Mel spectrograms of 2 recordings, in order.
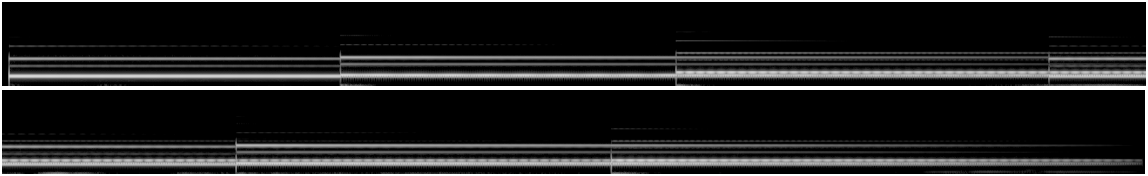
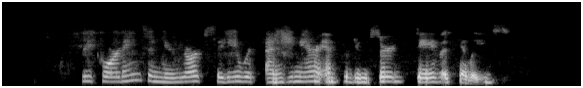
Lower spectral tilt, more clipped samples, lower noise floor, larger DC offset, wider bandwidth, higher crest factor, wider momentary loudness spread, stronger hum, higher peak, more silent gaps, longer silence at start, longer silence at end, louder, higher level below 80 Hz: about the same, -6.5 dB/octave vs -7 dB/octave; neither; second, -43 dBFS vs -74 dBFS; neither; second, 3.2 kHz vs 6.8 kHz; second, 10 dB vs 16 dB; first, 10 LU vs 7 LU; neither; second, -6 dBFS vs -2 dBFS; neither; second, 0.05 s vs 0.8 s; second, 0.35 s vs 0.75 s; about the same, -16 LUFS vs -18 LUFS; first, -56 dBFS vs -62 dBFS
